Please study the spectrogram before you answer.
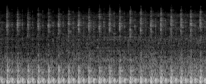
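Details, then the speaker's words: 1965 Honda CB160 161cc air-cooled parallel-twin, cold-blooded, idling after start: sharp, loud, raw exhaust barks from cut, shortened pipes; owner suspects one cylinder dead, stalls on throttle, possibly rich or fuel-starved. "I still think I've got issues with the cylinder being dead, but it's a pretty loud bike. Somebody cut these pipes and uh it sounds good though."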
